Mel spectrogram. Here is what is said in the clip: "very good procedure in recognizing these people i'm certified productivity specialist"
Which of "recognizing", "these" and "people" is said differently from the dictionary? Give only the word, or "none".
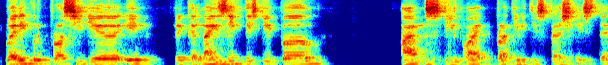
these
